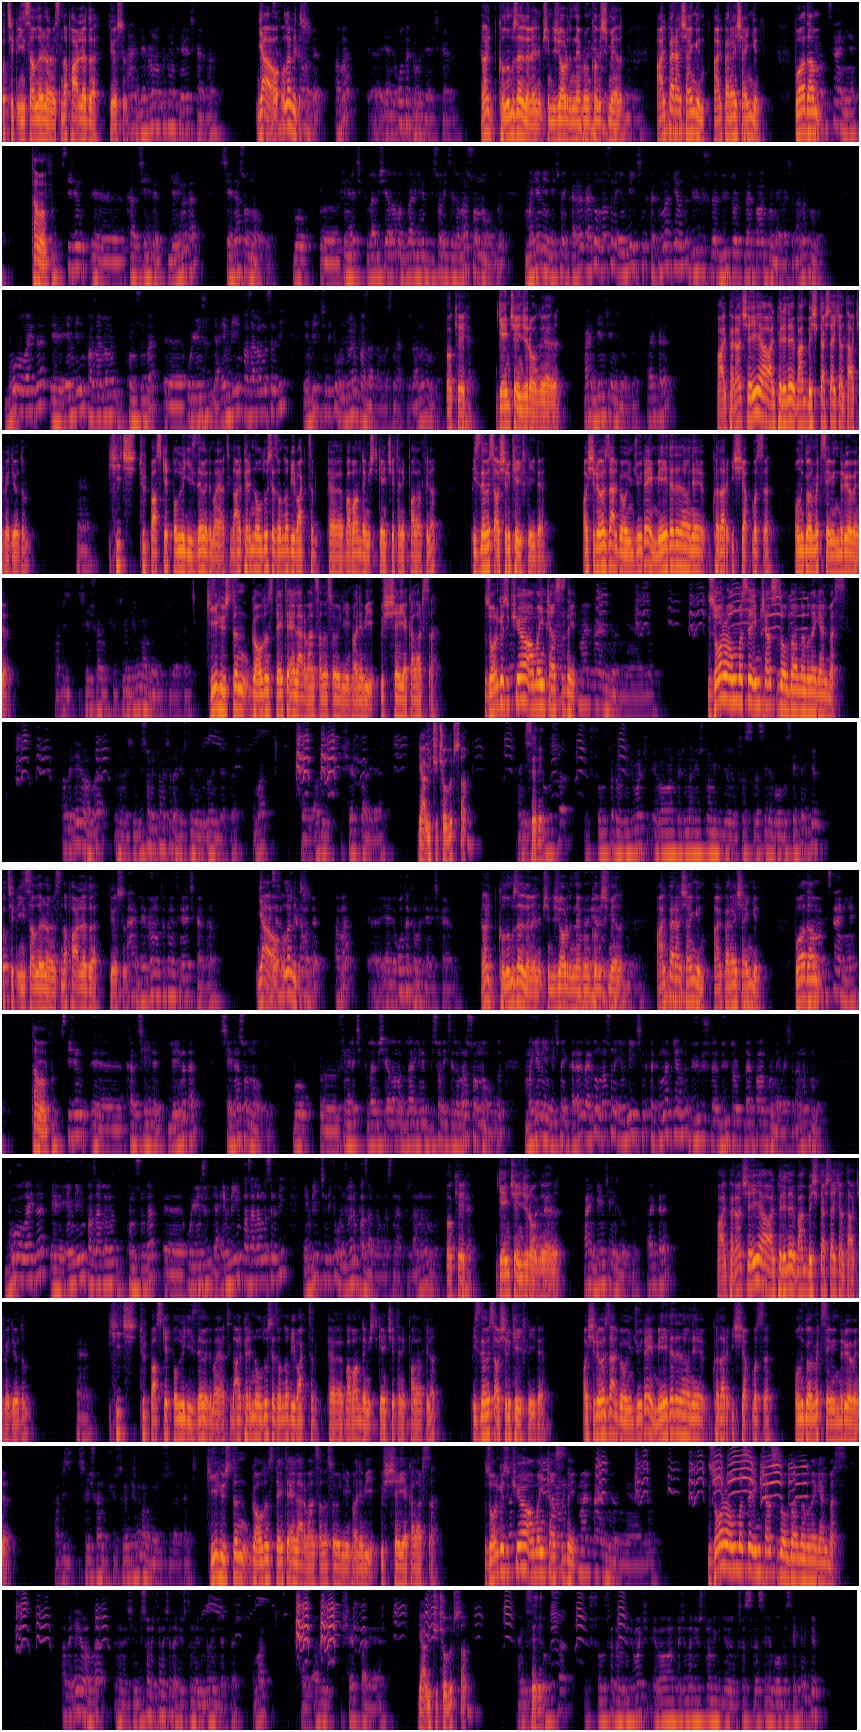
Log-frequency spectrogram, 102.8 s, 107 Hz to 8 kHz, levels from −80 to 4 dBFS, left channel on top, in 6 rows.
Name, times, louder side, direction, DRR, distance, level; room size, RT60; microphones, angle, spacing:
voice 1, 0.0-2.5 5.1-6.1 9.6-12.4 13.1-15.1 15.9-16.3 17.7-18.0 43.2-43.5 44.2-45.4 48.6-52.0 53.5-60.1 60.8-62.3 63.0-66.8 67.3-68.7 72.7-77.3 78.2-80.0 82.7-85.4 94.0-95.1 96.2-96.5, left 3 dB, 30° left, 0.4 m, -24 dB
voice 2, 2.5-4.4 5.1-6.3 6.6-7.0 7.3-9.1 11.5-12.8 13.1-13.9 14.8-15.0 16.1-17.1 17.8-21.0 21.5-22.5 23.0-33.5 34.3-43.0 43.4-43.6 44.8-45.4 45.9-47.6 52.9-53.2 63.3-63.6 69.6-72.3 78.5-79.0 79.5-81.6 86.9-91.0 91.7-93.4 96.0-97.0 97.3-102.0, equal, 45° right, 2.4 m, -39 dB
Gull seagull, 79.3-79.5 80.4-80.6 81.2-81.5 81.9-84.7 86.0-86.7 87.6-87.8 89.7-90.9 91.3-92.5 92.7-93.0 93.3-93.8 94.1-94.4 95.1-95.3 95.7-95.9 96.7-97.4 98.0-98.2, right 7 dB, 75° right, 1.2 m, -34 dB
11.5 x 4.2 x 7.4 m
head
